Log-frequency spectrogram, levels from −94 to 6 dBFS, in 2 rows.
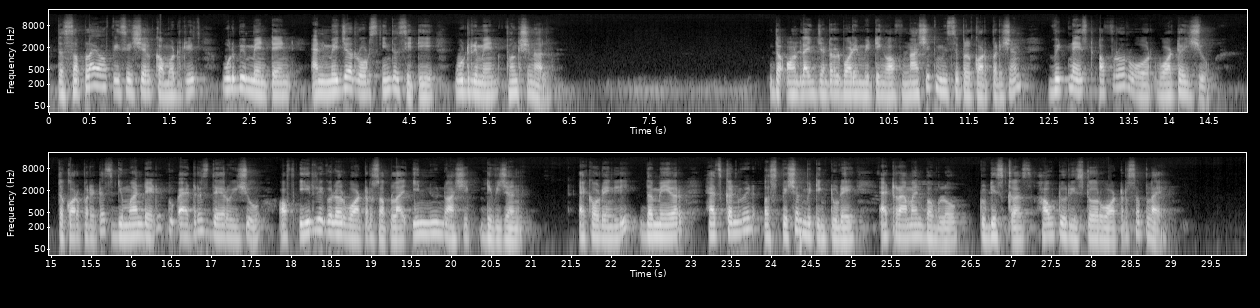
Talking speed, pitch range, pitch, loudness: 130 wpm, 105-130 Hz, 115 Hz, -15 LUFS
